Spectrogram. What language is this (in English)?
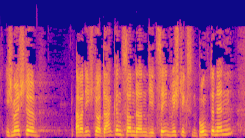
German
